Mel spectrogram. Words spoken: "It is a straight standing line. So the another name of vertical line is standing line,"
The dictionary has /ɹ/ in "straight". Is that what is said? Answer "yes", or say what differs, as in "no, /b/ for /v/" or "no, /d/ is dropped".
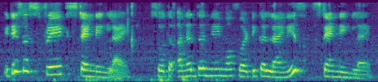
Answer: yes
